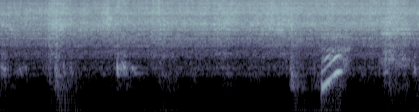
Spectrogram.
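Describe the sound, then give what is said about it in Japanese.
Meat frying in oil makes a faint, steady sizzle, with a few soft stirring knocks and scrapes scattered through it. “油でお肉を炒めるだけで、いい匂いがしてくるよね。”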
